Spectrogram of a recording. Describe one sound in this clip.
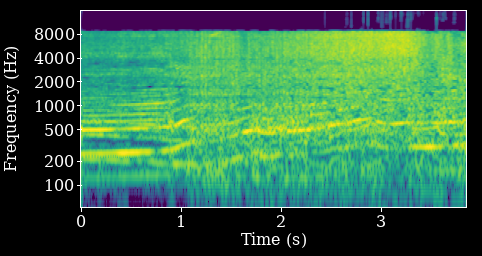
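Two drag-racing cars launch at full throttle.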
